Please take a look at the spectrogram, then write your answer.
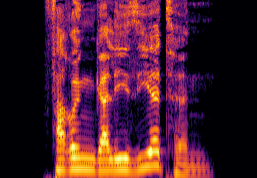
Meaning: inflection of pharyngalisieren: 1. first/third-person plural preterite 2. first/third-person plural subjunctive II
- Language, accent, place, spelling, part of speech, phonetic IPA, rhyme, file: German, Germany, Berlin, pharyngalisierten, adjective / verb, [faʁʏŋɡaliˈziːɐ̯tn̩], -iːɐ̯tn̩, De-pharyngalisierten.ogg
